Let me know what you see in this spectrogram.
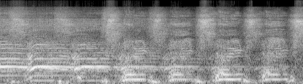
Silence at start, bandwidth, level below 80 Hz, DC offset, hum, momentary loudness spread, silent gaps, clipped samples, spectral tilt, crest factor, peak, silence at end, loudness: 0 s; over 20 kHz; -28 dBFS; under 0.1%; none; 4 LU; none; 5%; -2.5 dB/octave; 6 dB; 0 dBFS; 0 s; -5 LUFS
